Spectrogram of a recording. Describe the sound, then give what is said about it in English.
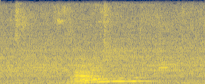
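A single drawn-out meow from a yellow cat with white spots and a dark black patch around one eye, being petted, rising then sliding down in pitch, clear over a low background hum, with no talking. “I'm sorry, I got distracted by the cute cat.”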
